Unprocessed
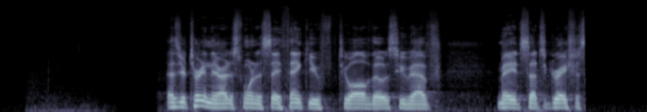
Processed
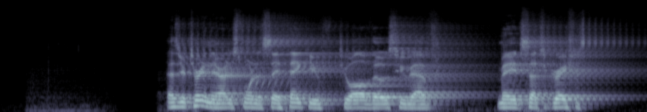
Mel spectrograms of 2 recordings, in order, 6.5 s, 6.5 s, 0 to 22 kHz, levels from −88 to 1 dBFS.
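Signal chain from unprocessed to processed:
0:02.69–0:03.59: Bessel low-pass filter 9,000 Hz
on a send: feedback echo with a high-pass in the loop 62 ms, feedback 80%, high-pass 190 Hz, level −8.5 dB

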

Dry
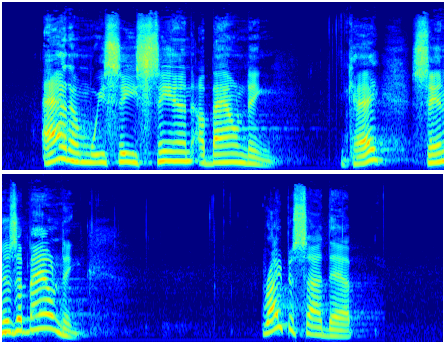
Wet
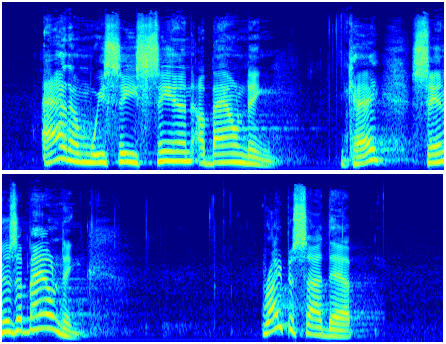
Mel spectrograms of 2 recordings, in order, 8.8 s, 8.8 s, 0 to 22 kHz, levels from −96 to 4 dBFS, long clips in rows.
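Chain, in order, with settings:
in parallel at −0.5 dB: downward compressor, threshold −40 dBFS, peak gain reduction 16.5 dB
on the sum: brickwall limiter −21.5 dBFS, peak gain reduction 9 dB
level −1.5 dB

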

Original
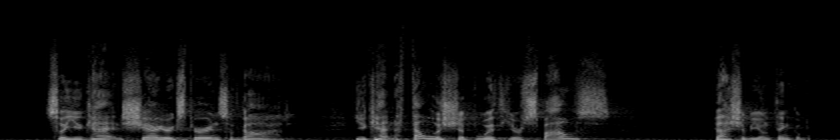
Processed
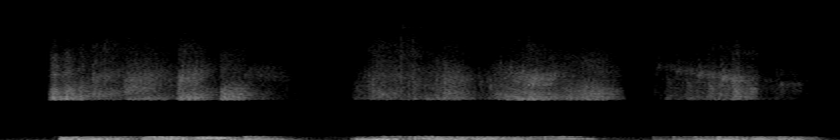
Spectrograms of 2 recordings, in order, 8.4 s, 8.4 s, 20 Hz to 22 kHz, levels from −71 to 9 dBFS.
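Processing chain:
reverb whose tail is shaped and stops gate 210 ms flat, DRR −1 dB
delay with pitch and tempo change per echo 167 ms, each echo +1 semitone, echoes 3, each echo −6 dB
brick-wall band-stop 620–6,400 Hz

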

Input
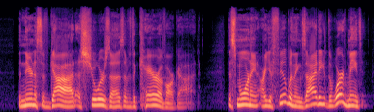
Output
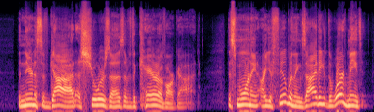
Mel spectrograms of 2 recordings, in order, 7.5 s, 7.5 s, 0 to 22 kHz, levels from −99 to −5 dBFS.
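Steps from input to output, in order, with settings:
soft clipping −17.5 dBFS, distortion −13 dB
level +8 dB

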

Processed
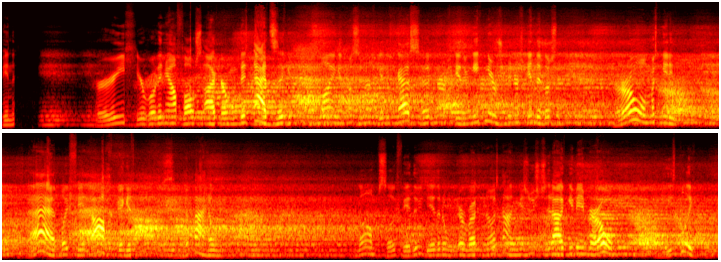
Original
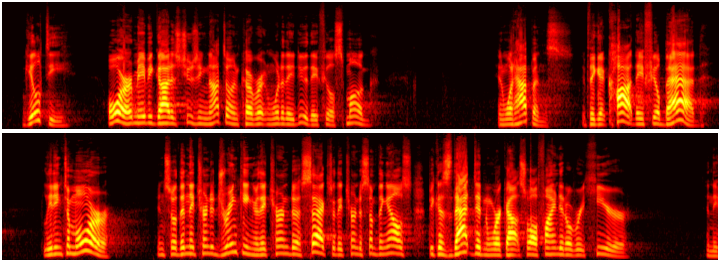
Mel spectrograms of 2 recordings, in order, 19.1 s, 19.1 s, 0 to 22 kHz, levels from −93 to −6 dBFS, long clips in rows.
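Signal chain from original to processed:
played backwards from end to start
feedback delay with all-pass diffusion 641 ms, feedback 65%, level −4 dB

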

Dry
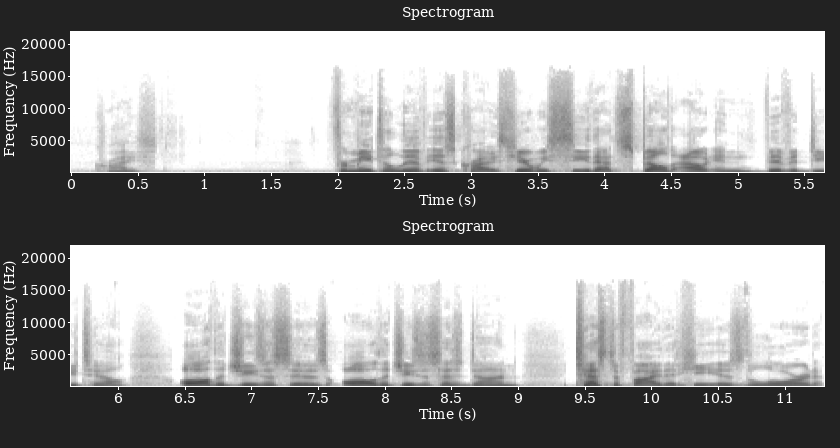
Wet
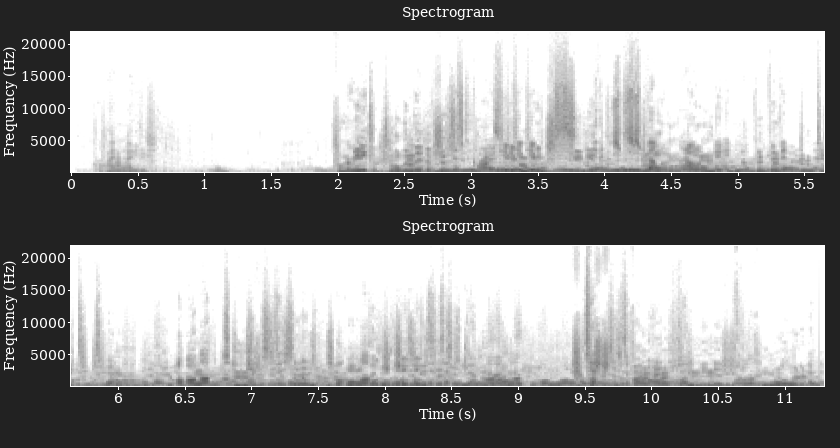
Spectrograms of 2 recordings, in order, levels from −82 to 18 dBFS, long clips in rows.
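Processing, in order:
high-pass filter 100 Hz
comb filter 2.4 ms, depth 57%
echo through a band-pass that steps 746 ms, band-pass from 280 Hz, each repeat 0.7 octaves, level −1 dB
spring reverb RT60 2.4 s, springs 49 ms, chirp 50 ms, DRR 18.5 dB
granular cloud, pitch spread up and down by 7 semitones
level −5 dB

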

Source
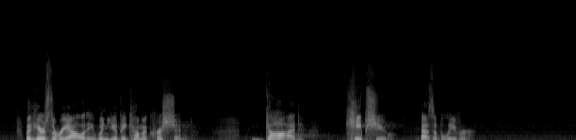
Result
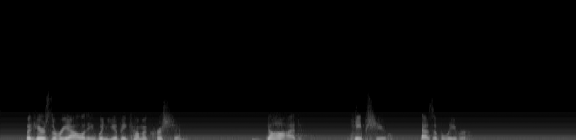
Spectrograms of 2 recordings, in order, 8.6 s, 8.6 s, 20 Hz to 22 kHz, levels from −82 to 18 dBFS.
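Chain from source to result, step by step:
low-pass that shuts in the quiet parts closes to 340 Hz, open at −25 dBFS
resonant band-pass 360 Hz, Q 1.3
hum with harmonics 400 Hz, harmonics 11, −61 dBFS −8 dB per octave
level +7 dB

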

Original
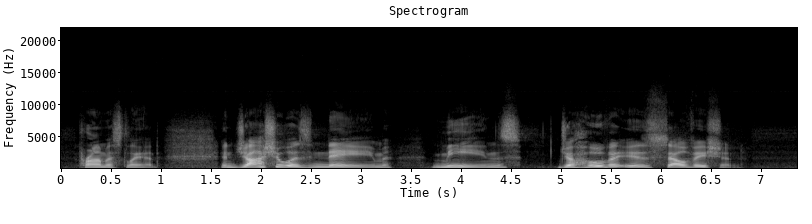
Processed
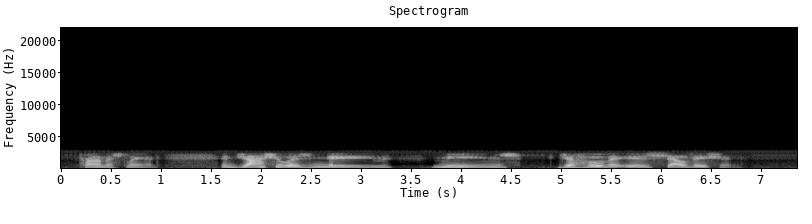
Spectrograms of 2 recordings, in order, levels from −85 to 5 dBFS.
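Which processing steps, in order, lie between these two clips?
hearing-aid frequency compression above 1,500 Hz 4 to 1
0:02.71–0:03.78: flat-topped bell 690 Hz −15 dB 1.2 octaves
level +1.5 dB

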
